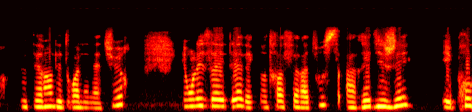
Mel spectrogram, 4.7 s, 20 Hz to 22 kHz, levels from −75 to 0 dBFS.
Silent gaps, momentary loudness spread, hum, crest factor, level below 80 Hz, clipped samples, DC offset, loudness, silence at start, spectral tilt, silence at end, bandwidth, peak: none; 9 LU; none; 16 dB; -84 dBFS; under 0.1%; under 0.1%; -20 LUFS; 0 s; -4 dB/octave; 0 s; 8.4 kHz; -4 dBFS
